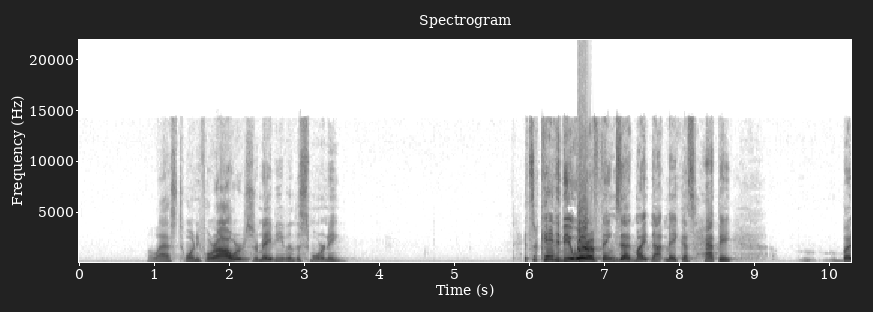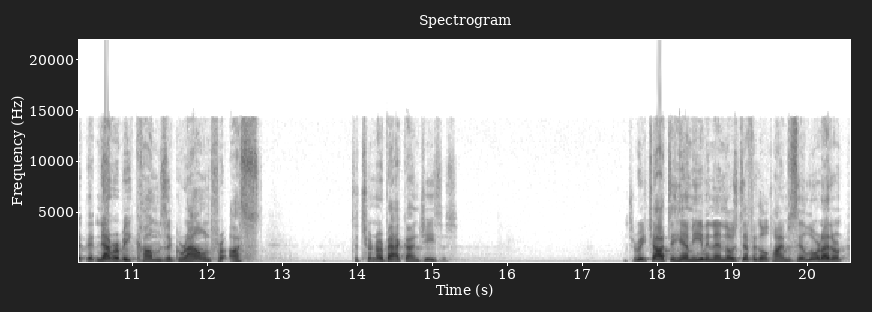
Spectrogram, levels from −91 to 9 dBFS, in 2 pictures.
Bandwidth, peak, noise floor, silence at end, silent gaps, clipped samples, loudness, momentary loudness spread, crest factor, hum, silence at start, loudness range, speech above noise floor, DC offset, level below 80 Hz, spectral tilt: 15 kHz; 0 dBFS; -69 dBFS; 0.15 s; none; 0.2%; -16 LUFS; 15 LU; 18 dB; none; 0.95 s; 13 LU; 53 dB; under 0.1%; -60 dBFS; -5 dB/octave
